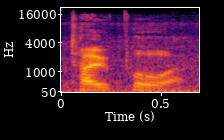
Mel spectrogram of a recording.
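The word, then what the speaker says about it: Taupō: we will be racing in Taupo, or the correct pronunciation, Topua. yeah.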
